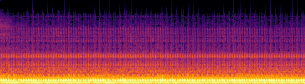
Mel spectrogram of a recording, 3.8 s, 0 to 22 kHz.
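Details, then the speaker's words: VW Jetta A3 (coil-burning problem), about a week after the fix. Cold engine idling: even, steady low idle with the rpm needle not moving, no stumble or hunting. Normal cold idle. "desde que está frío el motor se escucha más parejo no se mueve la aguja de las revoluciones"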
